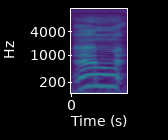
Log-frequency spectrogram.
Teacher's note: suara huruf ain ini tidak boleh masuk ke hidung ya, karena huruf ain ini bukan huruf guna, dia tidak bersifat guna.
